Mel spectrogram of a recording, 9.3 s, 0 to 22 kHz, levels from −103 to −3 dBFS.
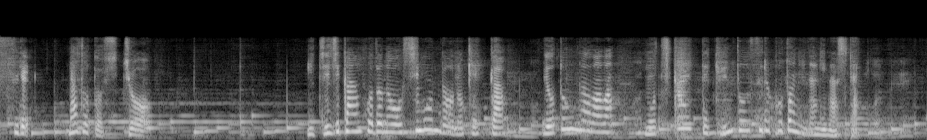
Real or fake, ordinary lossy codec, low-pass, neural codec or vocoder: fake; none; 7.2 kHz; codec, 44.1 kHz, 2.6 kbps, SNAC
